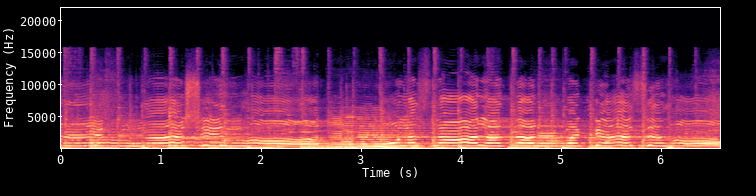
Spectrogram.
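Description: A boy singing solo into a microphone, a wavering melody with vibrato, over instrumental backing with a steady low beat.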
